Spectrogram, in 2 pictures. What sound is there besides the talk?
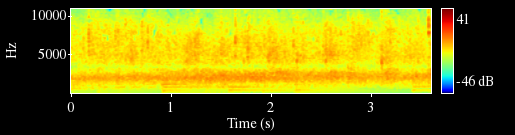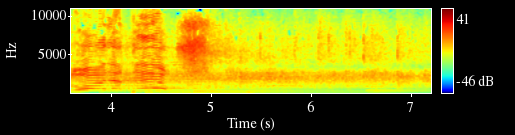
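audience applauding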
